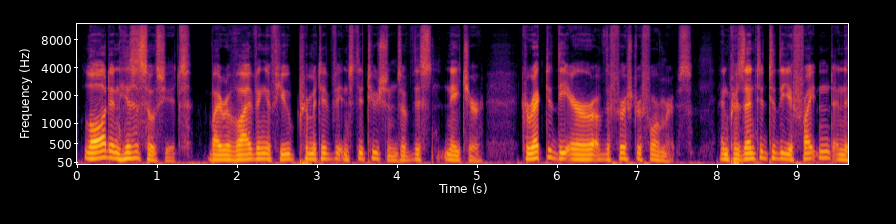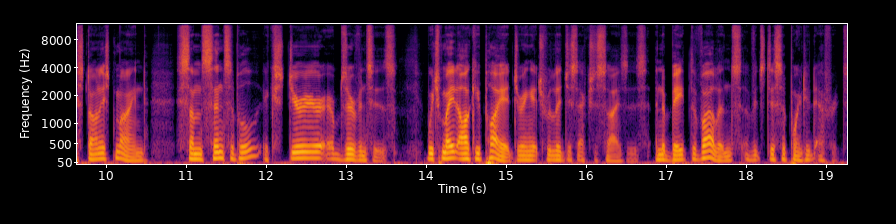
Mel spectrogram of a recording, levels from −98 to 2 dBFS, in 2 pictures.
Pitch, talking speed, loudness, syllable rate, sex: 120 Hz, 150 wpm, -20 LUFS, 5.6 syllables/s, male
